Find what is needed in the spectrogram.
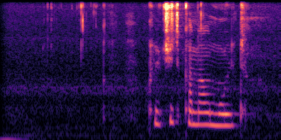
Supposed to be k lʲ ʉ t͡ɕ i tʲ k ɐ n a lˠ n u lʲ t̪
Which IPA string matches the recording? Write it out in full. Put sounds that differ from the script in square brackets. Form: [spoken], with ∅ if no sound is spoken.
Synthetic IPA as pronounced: k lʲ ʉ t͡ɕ i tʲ k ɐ n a lˠ [m] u lʲ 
